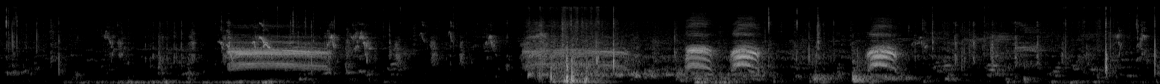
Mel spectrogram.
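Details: Crows fighting for food, one angrily tearing a leaf: a long drawn-out harsh caw, then bursts of rustling and several short, nasal caws repeated close together, over steady background noise.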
